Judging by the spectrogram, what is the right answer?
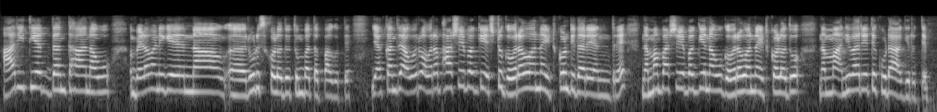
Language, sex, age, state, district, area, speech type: Kannada, female, 18-30, Karnataka, Chikkamagaluru, rural, spontaneous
